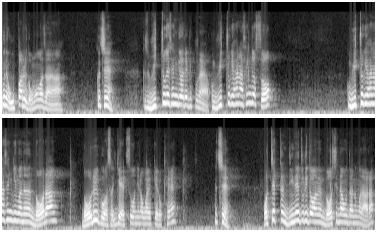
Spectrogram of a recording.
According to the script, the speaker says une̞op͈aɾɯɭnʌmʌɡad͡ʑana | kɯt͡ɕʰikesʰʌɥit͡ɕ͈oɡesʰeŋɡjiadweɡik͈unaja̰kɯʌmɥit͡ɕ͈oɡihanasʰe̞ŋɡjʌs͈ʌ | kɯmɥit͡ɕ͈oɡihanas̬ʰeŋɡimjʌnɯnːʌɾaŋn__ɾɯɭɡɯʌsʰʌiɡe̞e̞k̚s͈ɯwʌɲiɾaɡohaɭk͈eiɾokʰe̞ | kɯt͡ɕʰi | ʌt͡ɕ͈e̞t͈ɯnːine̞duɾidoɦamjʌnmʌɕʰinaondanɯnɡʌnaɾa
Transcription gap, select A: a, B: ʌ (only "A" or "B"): B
